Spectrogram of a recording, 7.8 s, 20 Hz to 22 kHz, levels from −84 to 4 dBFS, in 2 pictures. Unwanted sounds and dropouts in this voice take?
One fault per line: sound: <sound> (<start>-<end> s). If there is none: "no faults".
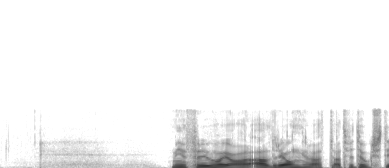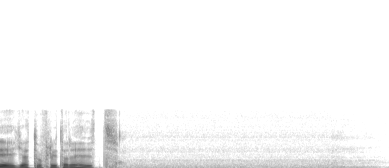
no faults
